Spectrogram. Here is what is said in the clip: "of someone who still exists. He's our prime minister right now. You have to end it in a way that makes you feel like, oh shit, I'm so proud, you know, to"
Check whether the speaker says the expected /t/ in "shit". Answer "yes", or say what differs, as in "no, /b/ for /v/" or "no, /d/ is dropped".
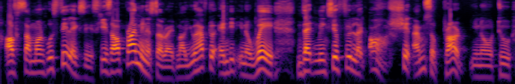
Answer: yes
